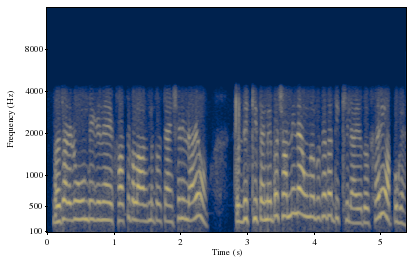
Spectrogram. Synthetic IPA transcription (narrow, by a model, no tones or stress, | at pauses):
əsaːɖeːɾuːmbiːkɪnẽːaːst̪oːklaːsmɛ̃ːt̪ʊsʈɛ̃ːnʃəniːlaːeõː | t̪ʊsd̪ɪkʰːiːsə̃mɛ̃ːt̪ʊʃaːmilɛːʊnãːt̪ʊsẽːt̪ãːd̪ɪkʰːiːlaːjoːt̪ʊskʰɛɾiːaːpːuːɡɛː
